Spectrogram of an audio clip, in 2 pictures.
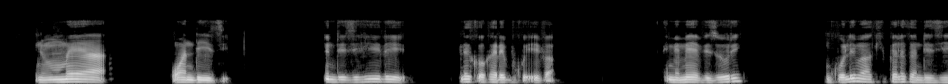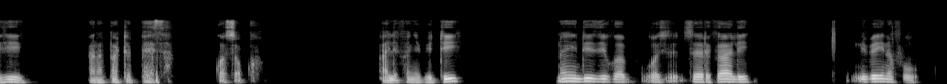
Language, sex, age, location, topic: Swahili, male, 18-24, Wajir, agriculture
